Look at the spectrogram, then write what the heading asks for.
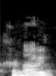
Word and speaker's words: Carnatic: She taught you how to sing Indian Carnatic music, if I'm pronouncing that correctly. Yes, yeah, exactly right. Traditional Indian Carnatic music is from the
